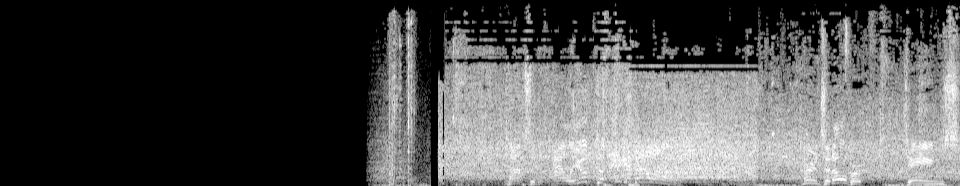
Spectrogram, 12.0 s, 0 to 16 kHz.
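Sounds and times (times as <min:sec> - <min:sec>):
crowd noise: 0:04.6 - 0:12.0
ball bouncing on court: 0:07.5 - 0:08.1.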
